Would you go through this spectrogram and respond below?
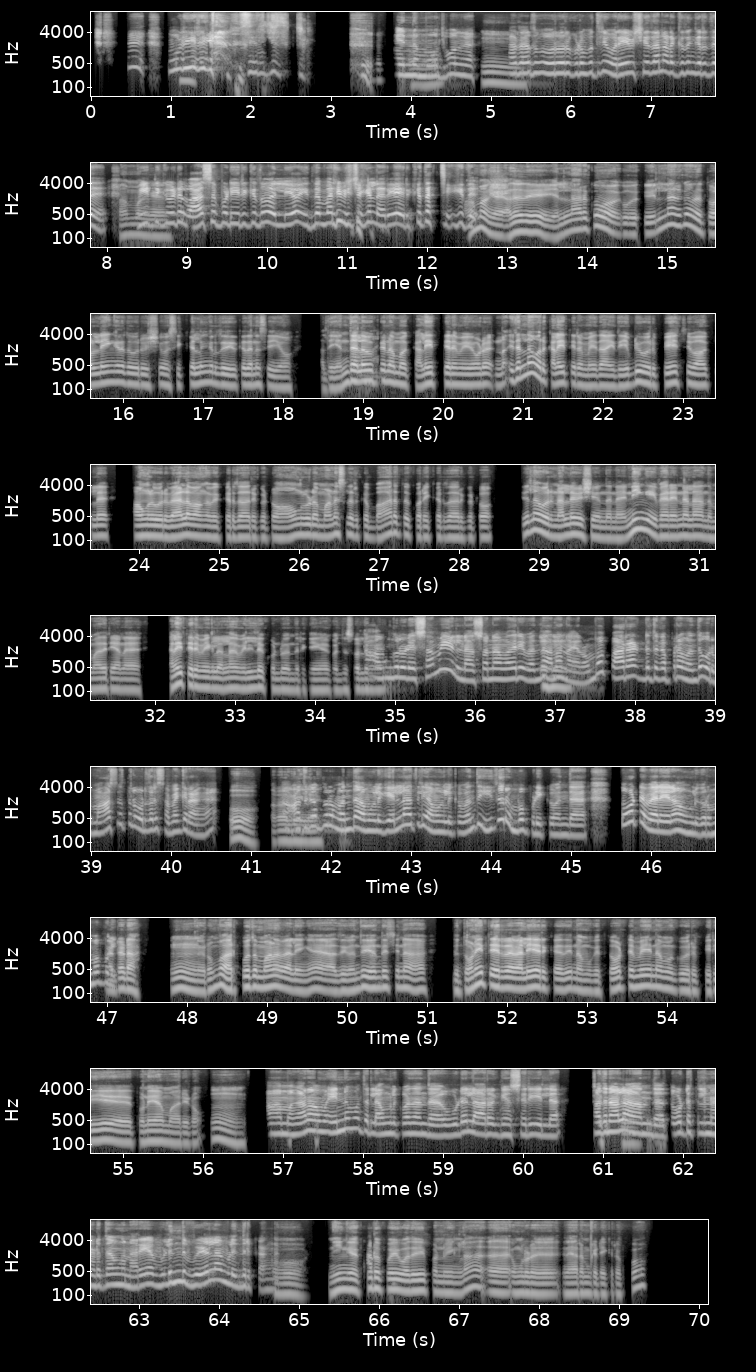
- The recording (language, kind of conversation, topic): Tamil, podcast, ஒரு பெரிய பிரச்சினையை கலை வழியாக நீங்கள் எப்படி தீர்வாக மாற்றினீர்கள்?
- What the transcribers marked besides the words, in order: laughing while speaking: "முடியலங்க சிரிச்சு, சிரிச்சு"; chuckle; laugh; drawn out: "ம்"; inhale; laughing while speaking: "இந்த மாரி விஷயங்கள் நெறைய இருக்கத்தான் செய்யுது"; other noise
